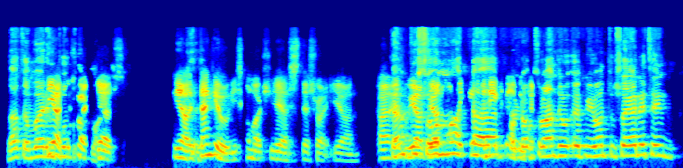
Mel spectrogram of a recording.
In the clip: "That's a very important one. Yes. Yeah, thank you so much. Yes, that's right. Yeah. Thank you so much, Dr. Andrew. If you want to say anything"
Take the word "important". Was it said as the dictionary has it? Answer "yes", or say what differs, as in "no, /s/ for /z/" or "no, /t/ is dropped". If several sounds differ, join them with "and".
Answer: no, /m/ is dropped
